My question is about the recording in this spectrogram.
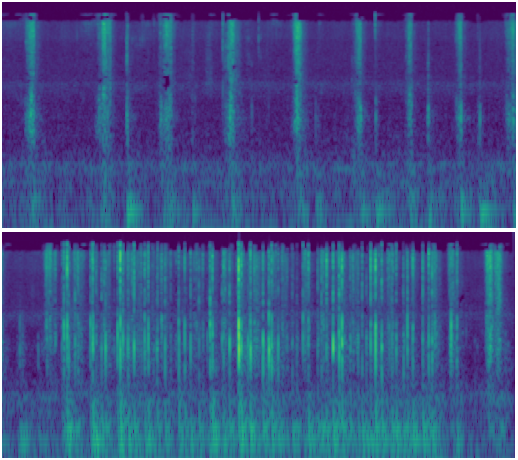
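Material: Slime.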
